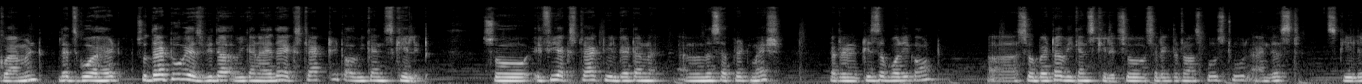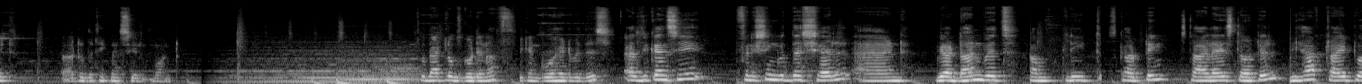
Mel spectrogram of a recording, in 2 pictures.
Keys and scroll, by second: 8.4 ctrl+z, 12.3 w.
